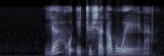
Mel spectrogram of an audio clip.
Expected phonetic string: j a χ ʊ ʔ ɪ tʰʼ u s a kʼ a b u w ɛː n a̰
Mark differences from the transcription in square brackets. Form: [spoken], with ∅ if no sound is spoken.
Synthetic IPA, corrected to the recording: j a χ ʊ ʔ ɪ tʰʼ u [ʃ] a kʼ a b [ʊ] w ɛː n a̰

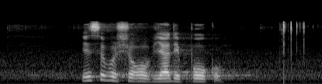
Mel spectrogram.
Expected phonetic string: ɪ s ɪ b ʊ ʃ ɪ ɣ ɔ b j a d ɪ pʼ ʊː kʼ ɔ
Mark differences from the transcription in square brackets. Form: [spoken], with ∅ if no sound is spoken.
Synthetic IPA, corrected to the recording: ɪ s ɪ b ʊ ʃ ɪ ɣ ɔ b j a d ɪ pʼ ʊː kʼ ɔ

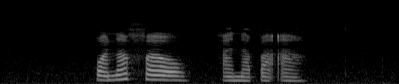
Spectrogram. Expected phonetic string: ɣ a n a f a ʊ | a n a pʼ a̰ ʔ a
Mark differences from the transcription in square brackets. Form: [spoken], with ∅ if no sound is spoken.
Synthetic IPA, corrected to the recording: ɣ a n a f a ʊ | a n a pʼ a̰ ʔ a

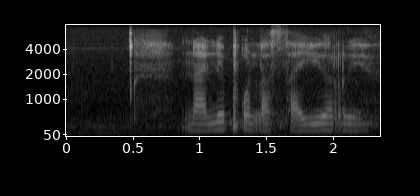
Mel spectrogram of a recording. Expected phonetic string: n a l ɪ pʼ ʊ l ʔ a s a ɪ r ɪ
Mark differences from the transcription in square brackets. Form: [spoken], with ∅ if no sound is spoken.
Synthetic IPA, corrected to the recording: n a l ɪ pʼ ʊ l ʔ a s a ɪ r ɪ

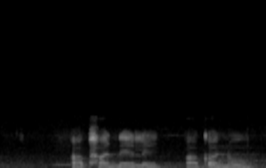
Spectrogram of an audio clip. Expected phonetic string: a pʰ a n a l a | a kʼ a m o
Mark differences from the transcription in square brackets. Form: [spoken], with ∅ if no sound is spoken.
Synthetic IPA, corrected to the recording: a pʰ a n [ɛ] l [ɛ] | a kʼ a [n] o

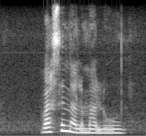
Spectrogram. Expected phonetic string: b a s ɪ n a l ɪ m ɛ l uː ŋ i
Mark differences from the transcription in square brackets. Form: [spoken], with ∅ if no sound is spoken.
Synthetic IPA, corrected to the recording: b a s ɪ n a l ɪ m [a] l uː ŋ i

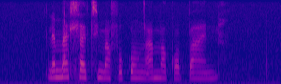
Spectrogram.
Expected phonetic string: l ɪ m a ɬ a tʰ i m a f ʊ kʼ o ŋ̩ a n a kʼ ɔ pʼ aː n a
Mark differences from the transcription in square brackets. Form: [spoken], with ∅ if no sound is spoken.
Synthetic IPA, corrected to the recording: l ɪ m a ɬ a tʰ i m a f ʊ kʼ o ŋ̩ a [m] a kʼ ɔ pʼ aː n a

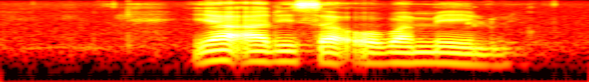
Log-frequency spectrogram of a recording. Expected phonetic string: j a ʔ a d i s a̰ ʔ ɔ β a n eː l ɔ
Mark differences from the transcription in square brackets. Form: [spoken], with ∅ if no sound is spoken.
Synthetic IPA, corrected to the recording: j a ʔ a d i s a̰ ʔ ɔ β a [m] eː l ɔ

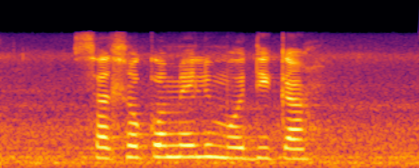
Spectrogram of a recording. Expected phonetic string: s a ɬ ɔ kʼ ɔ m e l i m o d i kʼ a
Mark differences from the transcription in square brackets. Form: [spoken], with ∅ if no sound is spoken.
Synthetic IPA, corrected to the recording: s a ɬ ɔ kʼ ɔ m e l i m o d i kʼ a

